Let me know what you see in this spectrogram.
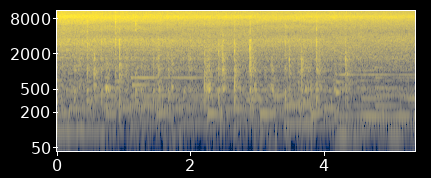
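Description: Minced garlic, shallots and lemongrass sizzling in hot oil in a metal pot as they are stirred with wooden chopsticks, frying until golden. A few light clicks of the chopsticks against the pot come around the middle.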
